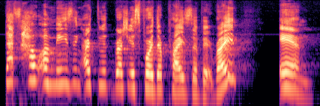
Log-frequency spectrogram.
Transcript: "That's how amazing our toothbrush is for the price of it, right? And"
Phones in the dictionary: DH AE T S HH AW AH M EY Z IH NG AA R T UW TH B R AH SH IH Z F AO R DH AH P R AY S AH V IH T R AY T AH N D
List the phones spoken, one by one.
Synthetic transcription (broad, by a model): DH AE T S HH AW AH M EY Z IH NG AA R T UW T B R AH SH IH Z F AO R DH AH P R AY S AH V IH T R AY T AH N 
